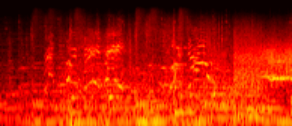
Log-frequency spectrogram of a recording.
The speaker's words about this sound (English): Cars screech to a halt, and someone falls off their bike as the pram wildly rattles off the road and back onto the pavement.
